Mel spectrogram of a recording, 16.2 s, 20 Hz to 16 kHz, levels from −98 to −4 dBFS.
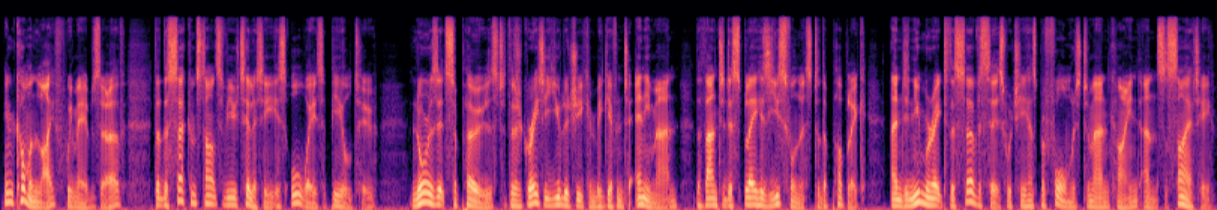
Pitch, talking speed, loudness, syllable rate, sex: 105 Hz, 180 wpm, -20 LUFS, 5.7 syllables/s, male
